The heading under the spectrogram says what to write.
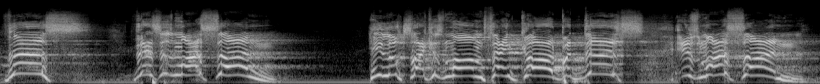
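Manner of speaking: proud dad showing off his son Lion King style. Retold or imitated. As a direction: hold the baby up and shout it to the world. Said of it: "Lion King style".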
